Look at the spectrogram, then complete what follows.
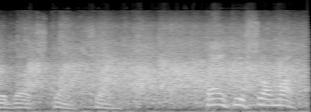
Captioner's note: applause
